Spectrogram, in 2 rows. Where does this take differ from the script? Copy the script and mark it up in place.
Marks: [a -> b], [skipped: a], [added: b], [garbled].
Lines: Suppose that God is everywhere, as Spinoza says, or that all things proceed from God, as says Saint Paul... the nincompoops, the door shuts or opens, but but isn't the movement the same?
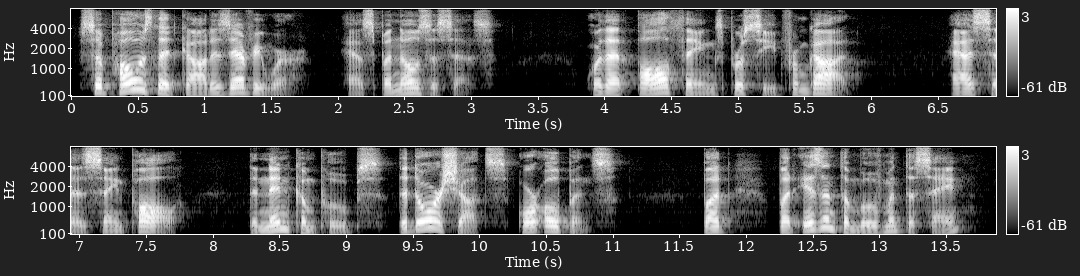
Suppose that God is everywhere, as Spinoza says, or that all things proceed from God, as says Saint Paul... the nincompoops, the door shuts or opens, but but isn't the movement the same?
